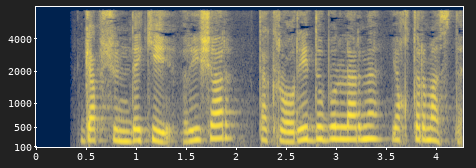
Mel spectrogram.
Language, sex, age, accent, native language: Uzbek, female, 18-24, Namangan, Uzbek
